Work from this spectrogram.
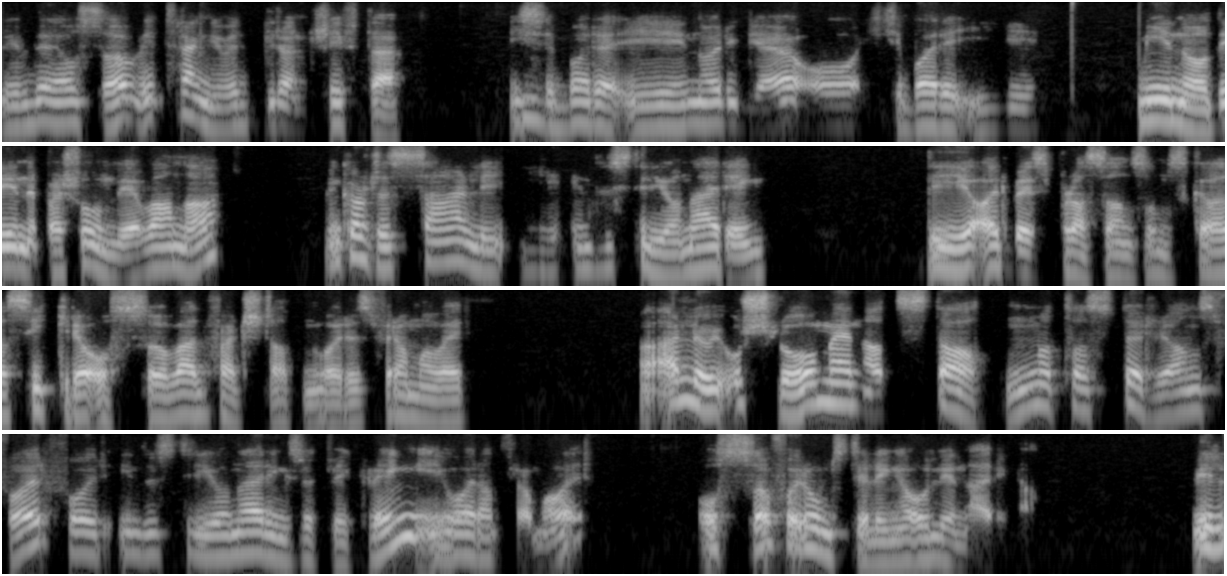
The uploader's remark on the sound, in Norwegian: Denne podepisodem blei tatt opp på Zoom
